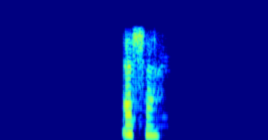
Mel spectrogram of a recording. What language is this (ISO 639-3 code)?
doi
